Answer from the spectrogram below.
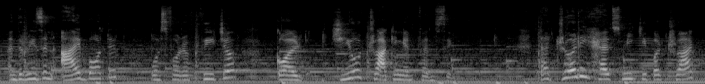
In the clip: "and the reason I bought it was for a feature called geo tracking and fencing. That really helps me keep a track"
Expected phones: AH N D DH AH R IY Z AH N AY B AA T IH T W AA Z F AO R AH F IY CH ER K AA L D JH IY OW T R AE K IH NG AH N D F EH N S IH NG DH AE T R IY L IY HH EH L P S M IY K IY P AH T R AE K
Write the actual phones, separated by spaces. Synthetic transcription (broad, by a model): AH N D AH R IY Z AH N AY B AA T IH T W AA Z F AO R AH F IY CH ER K AA L D JH IY OW T R AE K IH NG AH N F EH N S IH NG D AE T R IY L IY HH EH L P S M IY K IY P AH T R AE K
